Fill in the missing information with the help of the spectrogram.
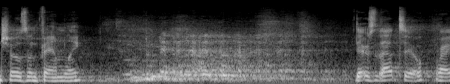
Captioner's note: laughter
